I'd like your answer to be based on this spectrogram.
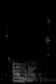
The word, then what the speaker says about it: tumult: So when he could not ascertain the truth because of the tumult, how do you pronounce that? Tumult. There you go.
